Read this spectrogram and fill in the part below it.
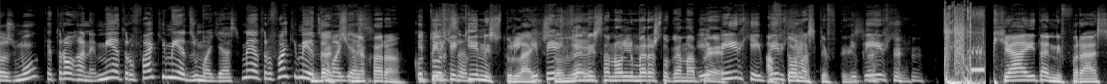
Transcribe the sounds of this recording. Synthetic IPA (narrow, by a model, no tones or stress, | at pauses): ozmuce̞t̪ɾo̞ɣɐne̞miɐt̪ɾufɐcemiɐd͡zumɐʝɐsmiɐt̪ɾufɐcemiɐnzd̪uɐkmɐʝiɐmɲɐxɐɾɐ̰kuitpiɾçeinisi̥t̪ulɐçi̥stɾonðenist̪ɐno̞lime̞ɾɐst̪o̞ɡɐnɐpeiɾçeipɐifɾt̪onɐsce̞ft̪iispiɾçe | pçɐit̪ɐnifɾɐsi̥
